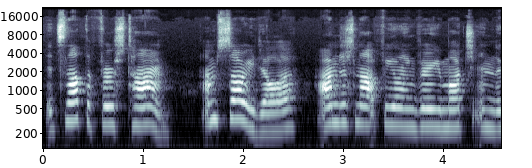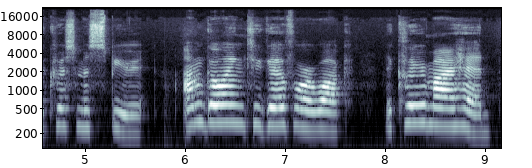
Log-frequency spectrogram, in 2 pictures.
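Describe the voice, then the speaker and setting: A proud young husband worn down by money worries, acted by a child of about ten. The voice is high, smooth and clearly a child's, delivering lines for a school radio play. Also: normal speed, a bit bright, rough recording. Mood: frustrated. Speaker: fourth grade student actor.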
